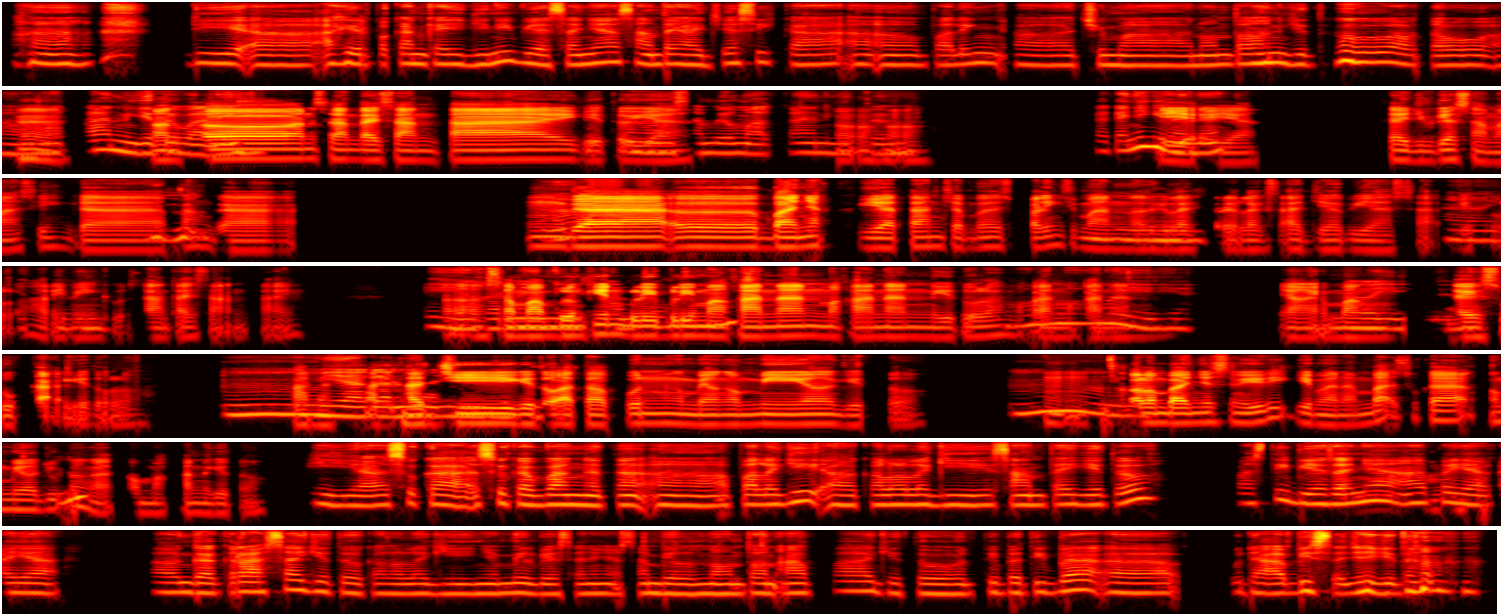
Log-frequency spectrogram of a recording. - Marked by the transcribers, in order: other background noise; tapping; door; laughing while speaking: "gitu"
- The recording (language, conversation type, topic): Indonesian, unstructured, Apakah kamu setuju bahwa makanan cepat saji merusak budaya makan bersama keluarga?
